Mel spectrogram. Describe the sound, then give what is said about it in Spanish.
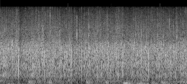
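Steady, dense applause from many hands, a continuous crackling wash of clapping that holds at an even, fairly loud level for the whole couple of seconds. “Un aplauso, por favor.”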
